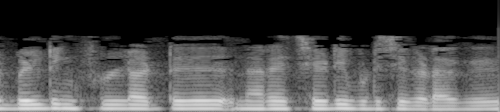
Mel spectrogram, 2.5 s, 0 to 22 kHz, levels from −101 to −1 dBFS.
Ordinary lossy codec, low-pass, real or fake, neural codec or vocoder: MP3, 24 kbps; 7.2 kHz; real; none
